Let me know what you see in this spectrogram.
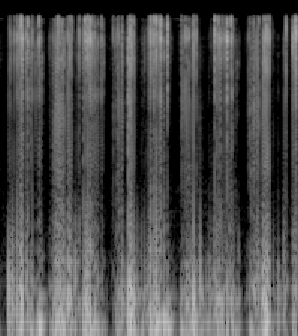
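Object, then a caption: Ribbed beeswax candle. Both hands scratch the ribbed sides of a solid, beehive-shaped beeswax candle standing upright, using long nails. Rapid, continuous bursts of scratching come through as a dense, low, rumbling rasp, with faint bright edges that briefly dip between strokes.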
